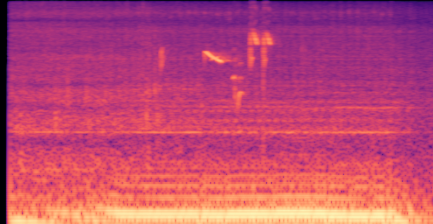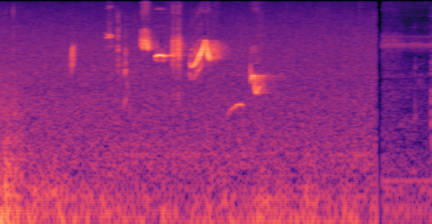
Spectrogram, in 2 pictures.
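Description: Birds chirping in short, gliding calls over a vehicle's steady low engine hum, which fades out about four seconds in.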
